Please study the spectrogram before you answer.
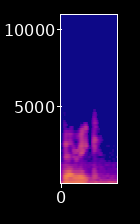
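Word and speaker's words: Berwick: stop off at beric i'm going to assume it's pronounced beric there's a very confirmed tweed in the on the border between scotland and england it's and that's pronounced eric so why isn't i don't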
